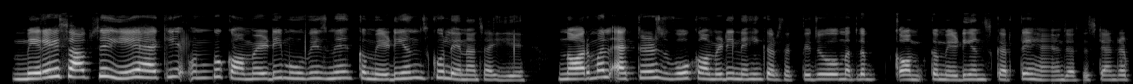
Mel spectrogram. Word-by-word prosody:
मेरे 265 +5 +6
हिसाब 350 -3 +6
से 380 +3 +2
ये 310 +1 +4
है 315 -1 +5
कि 355 +1 -3
उनको 305 +3 -4
कॉमेडी 260 +2 +1
मूवीज़ 275 -1 -3
में 290 +2 -2
कॉमेडियन्स 270 +3 -1
को 310 - +2
लेना 230 -6 -1
चाहिए, 200 -3 -6 0.3
नॉर्मल 260 +7 +4
एक्टर्स 300 +3 -2
वो 260 +2 +1
कॉमेडी 250 0 0
नहीं 245 0 -3
कर 240 -2 -2
सकते 215 0 -8
जो 235 0 +1
मतलब 230 0 -5 0.2
कॉम 220 0 +1
कॉमेडियन्स 225 0 -4
करते 215 +4 -2
हैं, 210 -2 -8
जैसे 200 -1 -7
स्टैंड 215 +1 -9
अप 215 0 -7
250 Hz, 160 wpm, -24 LUFS, 225-285 Hz, 0.3 s, मेरे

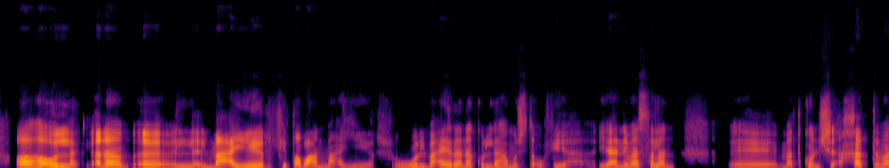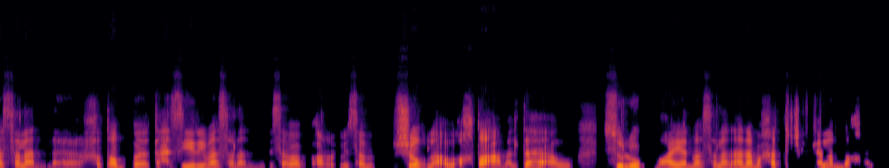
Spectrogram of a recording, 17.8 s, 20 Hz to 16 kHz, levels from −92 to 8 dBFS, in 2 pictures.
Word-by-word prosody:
آه 185 - +10
هاقول - - +9
لك، - - -2 0.2
أنا 130 +1 +10
ب 115 - -11
آآ 115 -2 +7 0.2
ال 110 0 -4
المعايير، 130 - +4
في 195 - -10
طبعًا 185 -10 +3
معايير، 90 -4 -10
والمعايير 110 +7 -1
أنا 150 -1 -1
كُلّها 140 +2 -5
مُستوفيها. 115 -7 -10
يعني 120 +2 +1
مثلًا 145 -2 -2 0.6
آآ 100 -1 -5
ما 100 0 -7
تكونش 135 +4 -5
أخدت 120 -1 -1
مثلًا 110 -4 -4 0.4
خِطاب 110 0 -5 0.3
تحذيري 110 -2 -5
مثلًا 95 -2 -8
بسبب 100 -2 -6
أر - - -7
بسبب 110 -3 -9 0.2
شُغل - - -2
أو - - -3
أخطاء - - -1
عملتها - - -4
أو 95 +1 -6 0.3
سلوك 125 -1 -1
مُعَيّن 105 0 -1
مثلًا، 105 0 -5
أنا 120 +2 +1
ما 115 -2 -7
خدتش - - -7
الكلام 105 +1 -8
ده 100 - -6
خالص - - -20
110 Hz, 140 wpm, -25 LUFS, 100-125 Hz, 0.6 s, آه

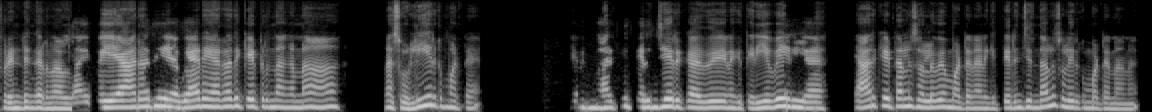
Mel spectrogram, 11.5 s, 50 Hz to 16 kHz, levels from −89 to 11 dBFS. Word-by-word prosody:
ஃப்ரெண்டுங்கிறனால 190 -2 0
தான். 190 +1 -6
இப்ப 210 - -14 0.2
யாராவது 230 +3 +3
ய - - +4 0.2
வேற 225 +2 +5
யாராவது 240 +2 +2
கேட்டருந்தாங்கன்னா, 220 -2 0 0.7
நான் 210 -4 -1
சொல்லியே 200 +10 +2
இருக்க 260 -5 -4
மாட்டேன். 190 -2 -8 1.0
எனக்கு 210 -2 -4
மார்க்கே 200 +5 -2
தெரிஞ்சே 215 +2 +3
இருக்காது. 205 -2 0
எனக்கு 190 -2 -3
தெரியவே 205 +6 +3
இல்ல. 210 -3 +2 0.5
யார் 230 +5 0
கேட்டாலும் 245 -1 +1
சொல்லவே 215 +1 0
மாட்டேன் 190 -2 -4
எனக்கு 180 -1 -6
தெரிஞ்சிருந்தாலும் 215 +6 -2
சொல்லியிருக்க 200 -4 -3
மாட்டேன் 175 -2 -6
நானு. 160 0 -8
210 Hz, 145 wpm, -16 LUFS, 195-230 Hz, 1.0 s, வேற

